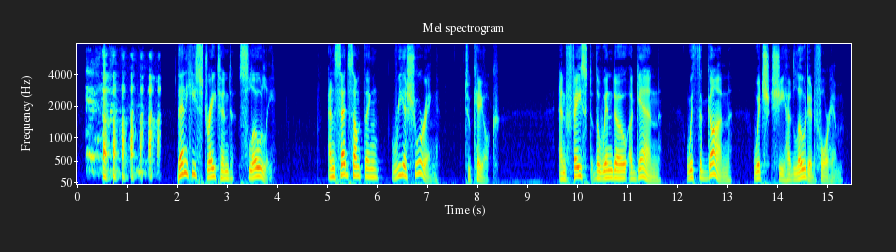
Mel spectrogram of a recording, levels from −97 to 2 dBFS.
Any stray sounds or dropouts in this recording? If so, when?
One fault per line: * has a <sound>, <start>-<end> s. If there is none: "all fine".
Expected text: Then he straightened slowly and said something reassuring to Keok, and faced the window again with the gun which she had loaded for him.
* has a laugh, 0.2-1.7 s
